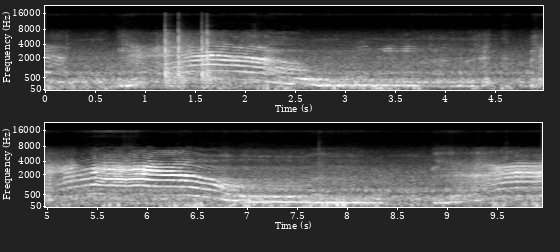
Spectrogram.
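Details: Persian cat during mating, giving long wailing yowls: two drawn-out harmonic cries that rise then fall, about four seconds apart, with a third starting at the end, over a low steady background hum.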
